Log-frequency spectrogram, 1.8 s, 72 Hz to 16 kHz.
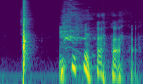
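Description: After a 3, 2, 1 countdown, a single sharp hand clap for syncing a recording cracks out on its own, then a pause before someone starts talking.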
